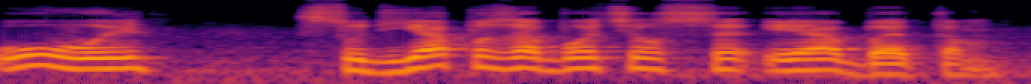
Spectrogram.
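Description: An actor in an amateur audio play playing Casanova as a worldly, theatrical Venetian seducer who tells things with weighty pauses. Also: male voice, on the high side, expressive, warm tone. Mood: worldly, dramatic storytelling. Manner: dramatic storytelling with weighty pauses.

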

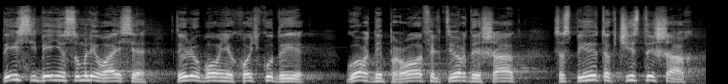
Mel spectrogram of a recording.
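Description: Fawning, scheming general played by a young man, highish voice. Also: measured pace. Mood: flattering. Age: young adult. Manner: fawning folksy rhymed reporting. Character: sycophantic, dim, scheming general and minister. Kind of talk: student radio play of verse fairy tale. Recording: long hall reverb.

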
